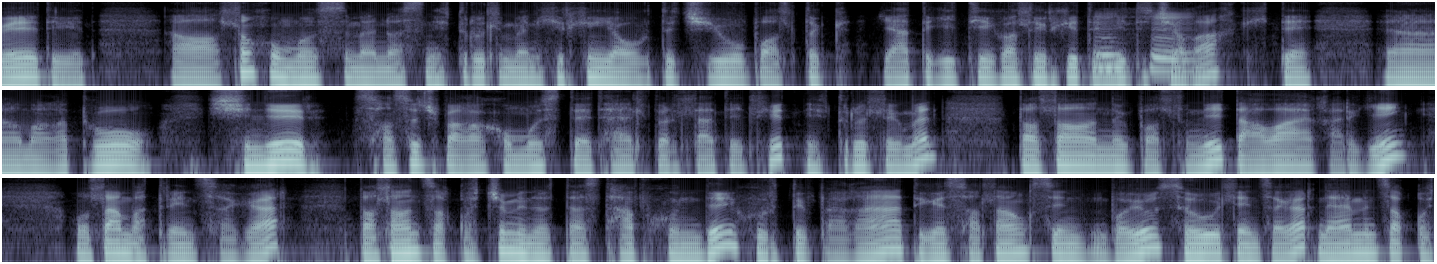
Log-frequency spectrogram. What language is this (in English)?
Korean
